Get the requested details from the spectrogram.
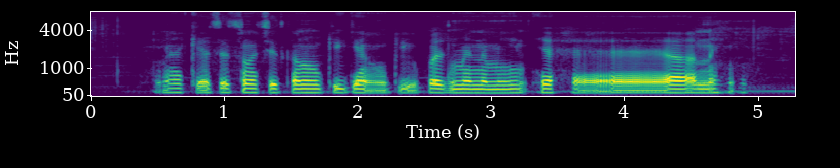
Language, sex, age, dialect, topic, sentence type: Hindi, male, 18-24, Awadhi Bundeli, agriculture, question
